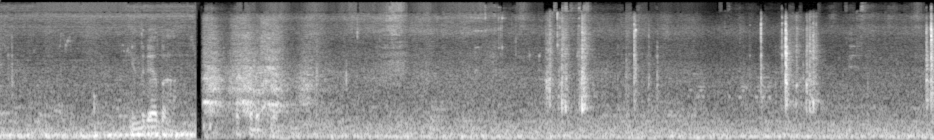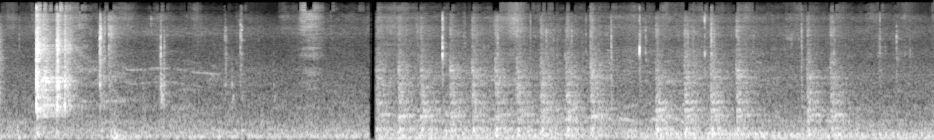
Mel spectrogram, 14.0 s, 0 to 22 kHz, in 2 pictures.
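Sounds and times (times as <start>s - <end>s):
metal parts clicking and knocking: 3.6s - 5.0s, 5.6s - 9.0s, 9.8s - 14.0s.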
